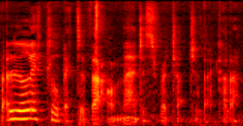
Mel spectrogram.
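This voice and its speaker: Through noticeable background noise and audible room echo, a woman speaks at a moderate pace. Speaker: card-making demonstrator. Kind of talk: crafting tutorial livestream. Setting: live video from her kitchen. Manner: chatty, hesitant with fillers.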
